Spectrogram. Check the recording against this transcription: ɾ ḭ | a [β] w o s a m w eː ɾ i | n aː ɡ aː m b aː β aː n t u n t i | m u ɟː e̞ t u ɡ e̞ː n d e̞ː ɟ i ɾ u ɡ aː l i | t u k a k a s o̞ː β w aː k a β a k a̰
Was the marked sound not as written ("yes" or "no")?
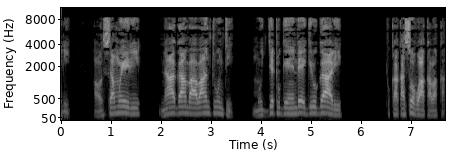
yes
